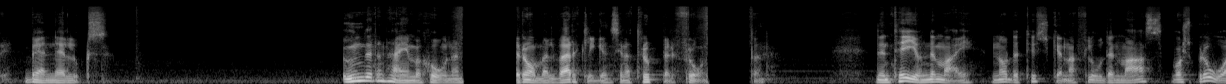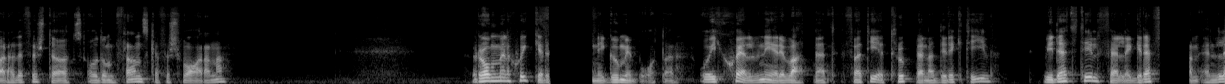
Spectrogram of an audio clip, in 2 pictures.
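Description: At 4.17 s, just after "den här", the speech and its background drop suddenly by about 2 dB. This is likely a microphone volume stepped down, with the call software cutting the input level in one step. It happens again at 9.33 s, by about 3 dB, just before "maj nådde tyskarna floden".

From 4.49 to 5.22 s, hiss swells and the sound falls into a hole of near silence lasting about 0.55 s before speech returns. This is a wireless microphone squelch dropout: the FM signal faded until the receiver muted itself.

At 5.65 s, a harsh, crackly edge marks one loud peak, likely microphone overload. The input ran about 2 dB past the converter's ceiling and flattened the tops of a small fraction of samples.

Further squelch dropouts follow the same pattern. One runs from 6.93 to 7.57 s, just after "sina trupper", with about 0.42 s muted. Another runs from 17.60 to 18.26 s, with about 0.44 s muted. The last runs from 23.77 to 24.18 s, with about 0.31 s muted.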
